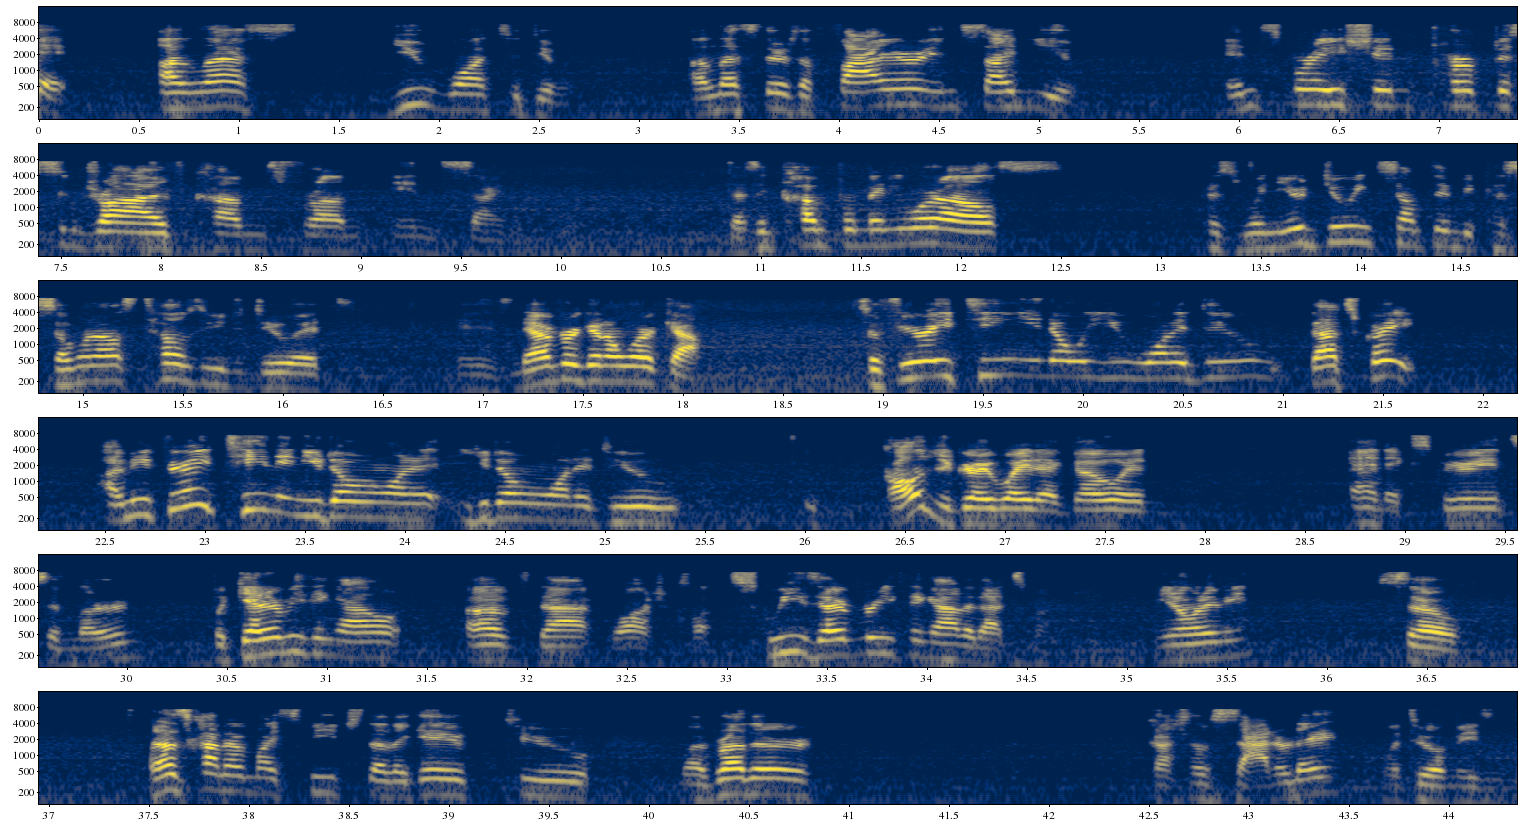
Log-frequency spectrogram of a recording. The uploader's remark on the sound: This weekend after the family dinner out for the Holiday season I got a chance to bring me and my brother closer. This is the talk I gave him in the car.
